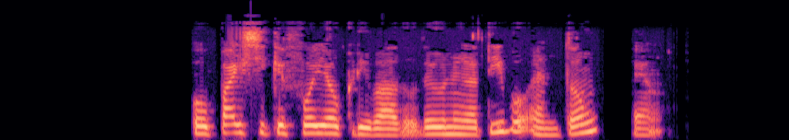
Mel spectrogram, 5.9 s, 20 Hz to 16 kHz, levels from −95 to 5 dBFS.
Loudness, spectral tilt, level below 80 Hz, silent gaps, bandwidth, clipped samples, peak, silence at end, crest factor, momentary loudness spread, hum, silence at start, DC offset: -13 LUFS; -4 dB/octave; -62 dBFS; 4.56-4.73 s; 9.2 kHz; under 0.1%; 0 dBFS; 0.95 s; 14 dB; 10 LU; none; 1.45 s; under 0.1%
